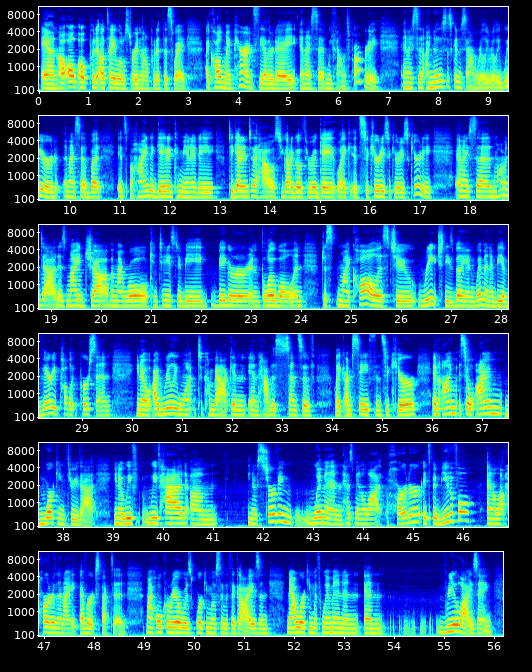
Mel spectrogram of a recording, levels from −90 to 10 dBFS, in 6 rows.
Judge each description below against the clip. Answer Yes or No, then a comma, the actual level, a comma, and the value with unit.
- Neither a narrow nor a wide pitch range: No, narrow, 2.1 semitones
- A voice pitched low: No, high, 195 Hz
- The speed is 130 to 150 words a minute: No, average, 190 wpm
